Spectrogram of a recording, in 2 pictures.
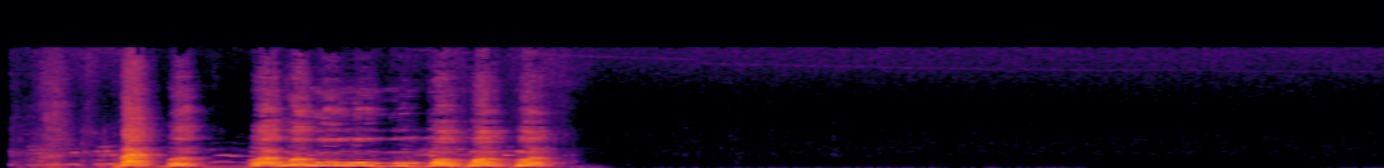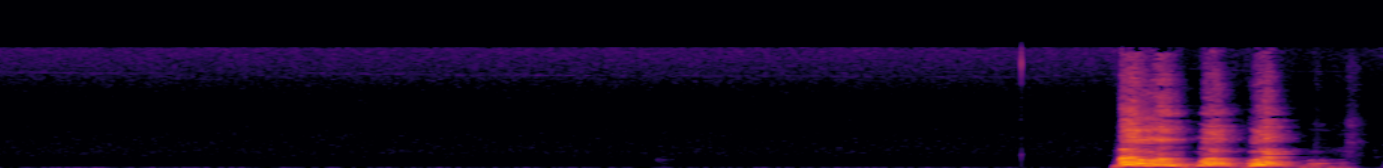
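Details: A white Boxer dog named Boss, showing guarding instinct, barks in two bursts: a rapid run of loud, rough barks with a growly undertone over the first four seconds, then silence, then another quick volley near the end.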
